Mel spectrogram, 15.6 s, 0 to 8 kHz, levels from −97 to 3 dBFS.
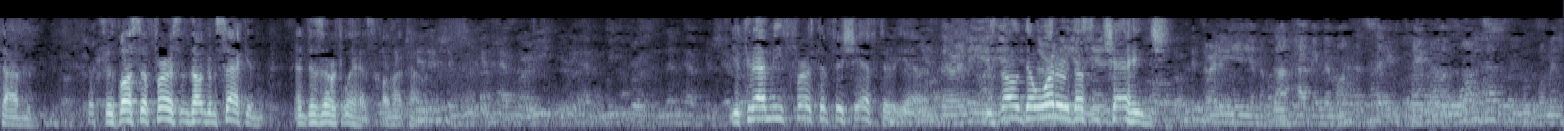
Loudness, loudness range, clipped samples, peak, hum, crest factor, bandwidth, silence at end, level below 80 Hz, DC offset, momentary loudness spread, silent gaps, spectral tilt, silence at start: -23 LUFS; 12 LU; under 0.1%; -2 dBFS; none; 22 dB; 5.4 kHz; 0 s; -60 dBFS; under 0.1%; 21 LU; none; -10.5 dB/octave; 0 s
